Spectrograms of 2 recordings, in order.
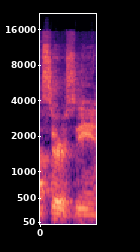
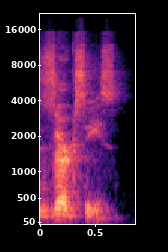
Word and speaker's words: Xerxes: rip from the god Cersei in Greek and Roman mythology. The God King. And just real fast, I didn't pull the picture because I ain't. And you're pronouncing that wrong. That's Xerxes.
